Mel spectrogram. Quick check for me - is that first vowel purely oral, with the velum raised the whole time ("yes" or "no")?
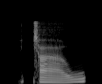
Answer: yes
